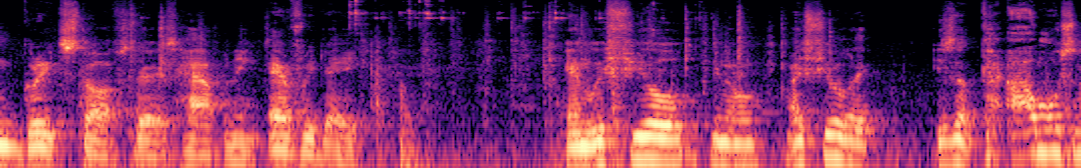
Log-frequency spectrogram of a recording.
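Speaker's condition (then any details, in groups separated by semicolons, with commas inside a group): No condition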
